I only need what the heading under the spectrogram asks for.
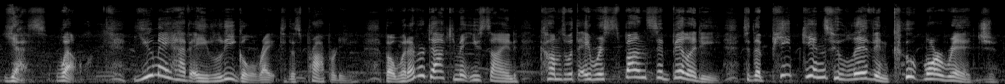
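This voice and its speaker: Earnest, fretful kid, hugely animated. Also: female voice, mid-range voice, normal speed. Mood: politely firm. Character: earnest, anxious, over-organized young kid activist. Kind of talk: comic audio drama for children.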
